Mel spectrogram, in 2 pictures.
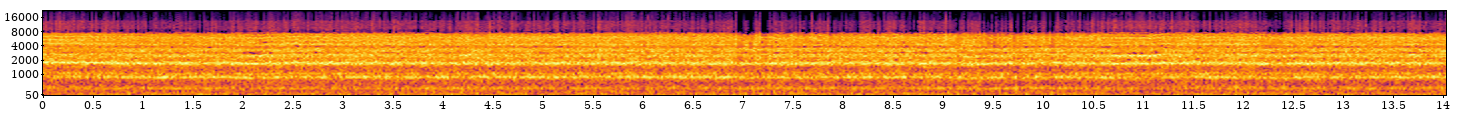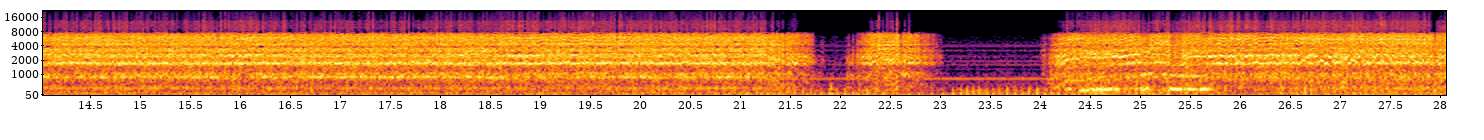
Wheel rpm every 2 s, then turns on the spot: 230, 230, 230, 230, 230, 230, 240, 240, 230, 230, 190, 10, 150, 220.
none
